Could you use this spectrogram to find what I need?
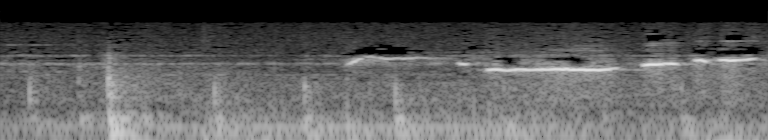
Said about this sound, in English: Do you think you should whistle so loudly, Miss Brooks? We're right outside Daddy's office, you know.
